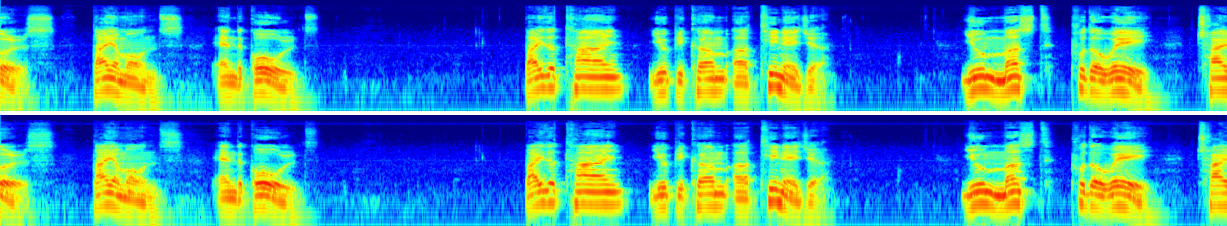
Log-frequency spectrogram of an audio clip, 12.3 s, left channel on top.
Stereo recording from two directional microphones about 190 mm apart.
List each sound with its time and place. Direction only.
0.0 s speech: 40° left (ahead or behind)
5.2 s speech: 40° left (ahead or behind)
9.6 s speech: 35° left (ahead or behind)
